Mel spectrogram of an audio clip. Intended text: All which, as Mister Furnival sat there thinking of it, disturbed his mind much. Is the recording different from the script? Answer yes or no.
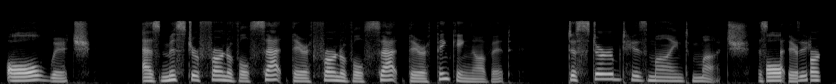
yes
